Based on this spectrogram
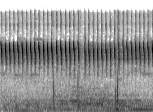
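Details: Bar-winged prinia (ciblek sawah) singing to provoke a rival into answering: a fast, steady run of sharp high clicking notes, about four per second, with a few faint taps in the background.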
